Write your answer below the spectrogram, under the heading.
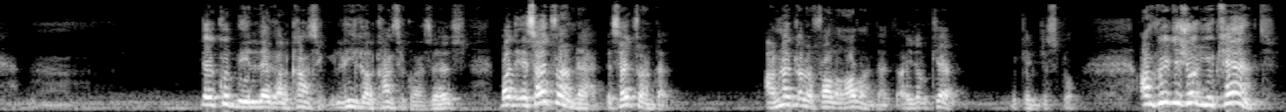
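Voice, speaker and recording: A man with a Persian accent, high-pitched, at a moderate pace, with very wide pitch swings, big swings in loudness, long, frequent pauses and audible room echo. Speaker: English teacher and course creator. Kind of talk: business pitch monologue. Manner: halting, with fillers and self-corrections.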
